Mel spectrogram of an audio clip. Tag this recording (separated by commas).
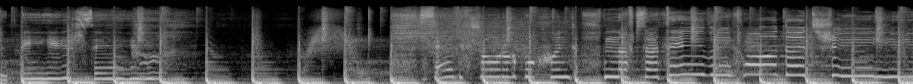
Music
